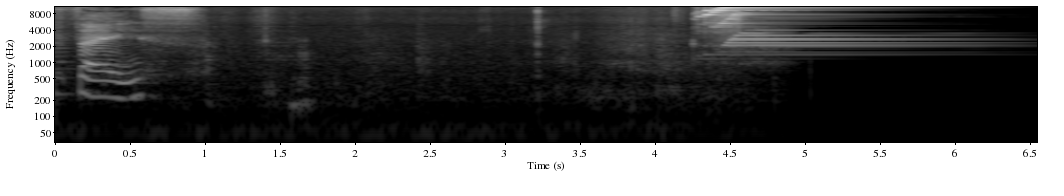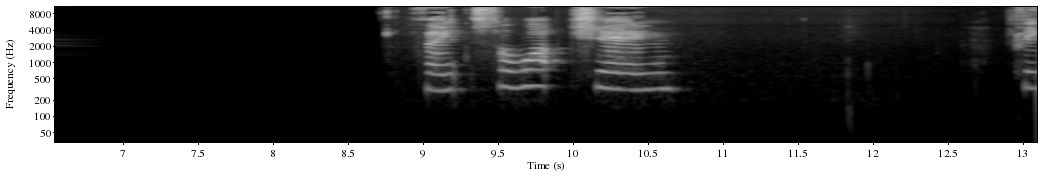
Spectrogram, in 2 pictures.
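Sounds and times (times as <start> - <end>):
sparkle chime sound effect: 4.2 - 6.7.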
